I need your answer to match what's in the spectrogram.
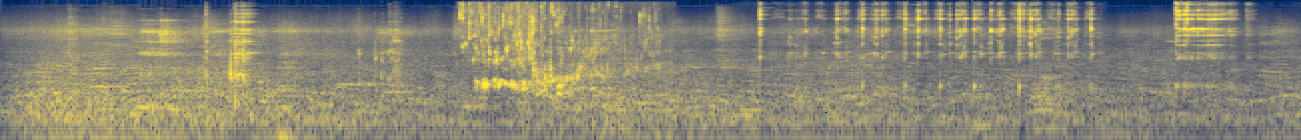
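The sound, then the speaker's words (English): Tea pours into a cup in a short splashing stream, followed by light china clinks and a brief second pour, with faint murmuring in the background. “So pour yourself a cup of kindness and take a seat with us in the CuriosiTea Room.”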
